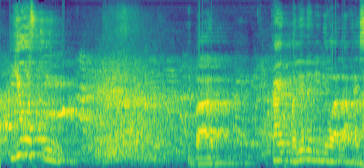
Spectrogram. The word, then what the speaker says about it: Houston: You don't pronounce the T. It's Houston. Houston.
